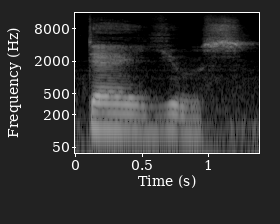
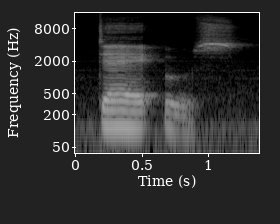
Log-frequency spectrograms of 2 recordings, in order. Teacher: deus it's very easy to put a j there day use when you sing it try not to put the j sound in there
